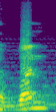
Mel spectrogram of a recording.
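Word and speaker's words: one: वन का sound यहां पे व आ रहा है। तो यहां पे ये क्योंकि कसोनेंट है। कंसोनेंट है इसलिए यहां पे ए का यूज़ करेंगे। है ना? अ वन यहां पे ओ को नहीं देखना है अपने को।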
